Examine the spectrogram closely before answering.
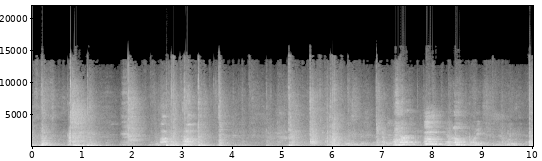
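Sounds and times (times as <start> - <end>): bodies thumping on gym mats: 2.6 - 6.3.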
